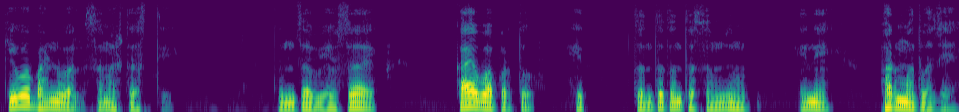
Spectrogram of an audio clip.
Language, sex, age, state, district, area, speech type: Marathi, male, 45-60, Maharashtra, Yavatmal, rural, spontaneous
